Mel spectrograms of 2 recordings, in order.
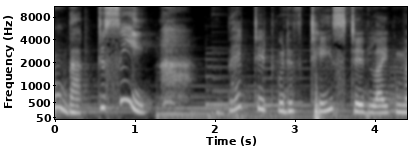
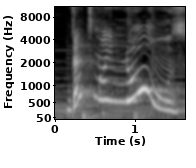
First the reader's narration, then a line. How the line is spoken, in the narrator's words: Shrew squeaked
